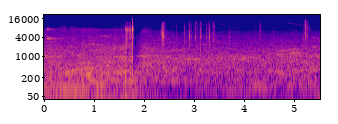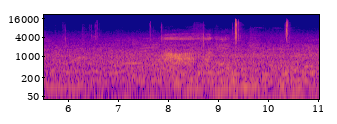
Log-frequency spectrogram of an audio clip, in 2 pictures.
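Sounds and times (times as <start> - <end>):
plastic clothes hangers clicking: 1.6 - 6.7, 8.6 - 9.6.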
